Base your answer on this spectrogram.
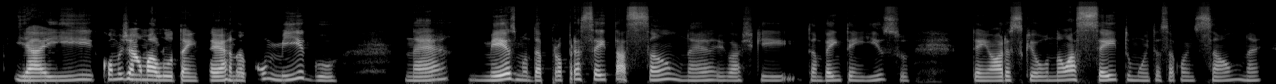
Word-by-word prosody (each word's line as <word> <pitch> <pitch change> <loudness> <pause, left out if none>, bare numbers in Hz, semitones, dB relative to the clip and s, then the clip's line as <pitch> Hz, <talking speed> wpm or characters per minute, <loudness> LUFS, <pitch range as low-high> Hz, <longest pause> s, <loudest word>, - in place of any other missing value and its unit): E 190 -3 -1
aí, 185 +4 +3
como 230 +2 0
já 255 - +6
é 225 - +10
uma 215 -1 +9
luta 195 -1 +3
interna 185 +1 +2
comigo, 210 - -4 0.6
né, 190 +5 0 0.2
mesmo 200 +2 +4
da 185 0 0
própria 200 +5 -3
aceitação, 225 0 -1
né, 190 +2 -6
eu 185 - -10
acho 180 +1 -8
que 190 +7 -11
também 185 +1 -3
tem 185 -3 -9
isso, 205 -4 -10 0.6
tem 175 -1 -3
horas 180 +2 0
que 190 - -6
eu 185 +1 -5
não 190 +2 -1
aceito 205 -1 +1
muito 185 +1 -10
essa 185 -1 -9
condição, 185 +2 -8
né? 190 0 -9
195 Hz, 145 wpm, -23 LUFS, 185-215 Hz, 0.6 s, é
